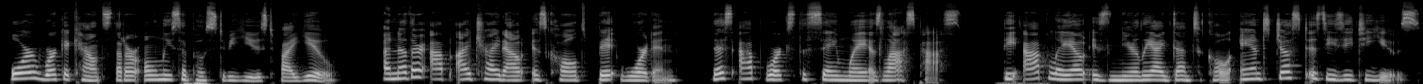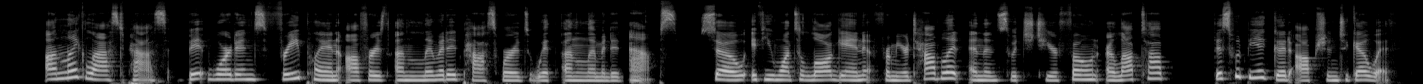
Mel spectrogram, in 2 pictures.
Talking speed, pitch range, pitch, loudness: 165 wpm, 195-235 Hz, 210 Hz, -23 LUFS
